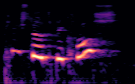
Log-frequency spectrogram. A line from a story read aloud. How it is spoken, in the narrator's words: pleaded Molly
